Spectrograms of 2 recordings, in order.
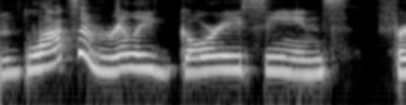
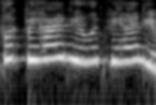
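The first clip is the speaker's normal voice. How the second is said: high-pitched, mock yelling. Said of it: "he's yelling at the characters".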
